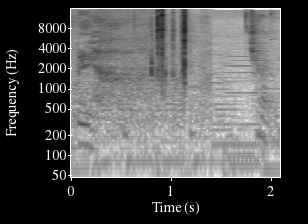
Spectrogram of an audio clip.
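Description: The end of a spoken word, then a few sharp clicks about a second in, over music.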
